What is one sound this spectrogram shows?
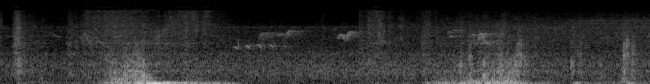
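Brush rustles as someone pushes through bushes.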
